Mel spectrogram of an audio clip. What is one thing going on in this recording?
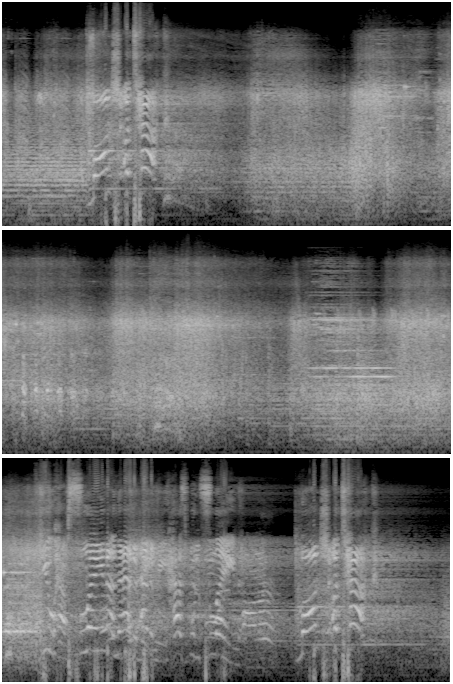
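Magic spells whoosh and burst in quick blasts.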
